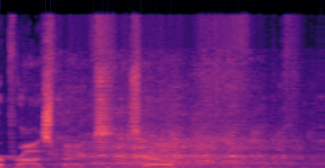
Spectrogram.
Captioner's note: laughter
